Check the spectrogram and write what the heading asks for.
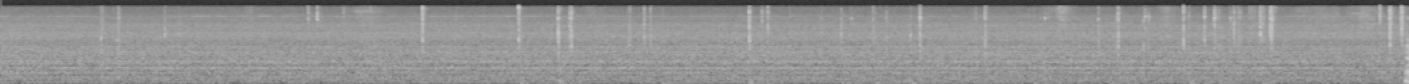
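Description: Steady hum of rack server cooling fans, full of fixed whining tones, with a few scattered clicks of computer keyboard keys.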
